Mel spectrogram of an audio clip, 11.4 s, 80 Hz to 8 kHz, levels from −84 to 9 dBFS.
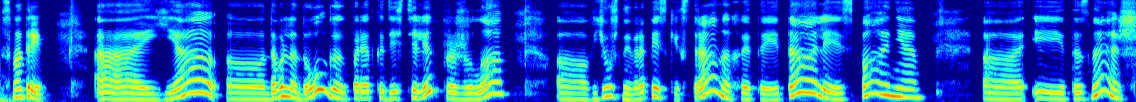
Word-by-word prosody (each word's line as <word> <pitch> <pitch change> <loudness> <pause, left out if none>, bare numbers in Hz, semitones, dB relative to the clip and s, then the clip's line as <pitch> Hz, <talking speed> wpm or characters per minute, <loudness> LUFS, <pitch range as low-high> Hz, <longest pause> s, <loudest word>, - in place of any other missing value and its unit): Смотри, 230 - +2 0.5
э, 175 -1 0
я, 255 - +1
э, 175 -1 -2
довольно 215 +4 +4
долго, 215 - +4
порядка 195 +1 -2
10 195 +3 -2
лет 415 - +1
прожила, 185 - -1 0.5
а, 170 -2 -6
в - - -21
южноевропейских 190 - -2
странах: 275 - 0
это 160 -1 -2
Италия, 270 - +3
Испания. 255 - +1 0.6
Э, 175 -2 -4
и 185 -2 -2
ты 180 +1 -3
знаешь, 260 - 0
190 Hz, 110 wpm, -23 LUFS, 175-260 Hz, 0.6 s, довольно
